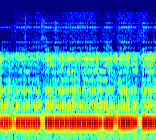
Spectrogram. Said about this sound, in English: We're calling her whether she likes it or not.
